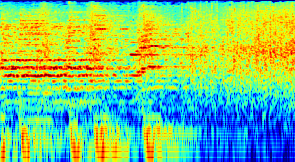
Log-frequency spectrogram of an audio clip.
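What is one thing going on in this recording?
A woman sings loudly.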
